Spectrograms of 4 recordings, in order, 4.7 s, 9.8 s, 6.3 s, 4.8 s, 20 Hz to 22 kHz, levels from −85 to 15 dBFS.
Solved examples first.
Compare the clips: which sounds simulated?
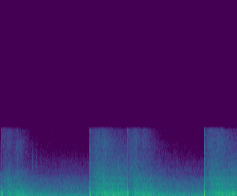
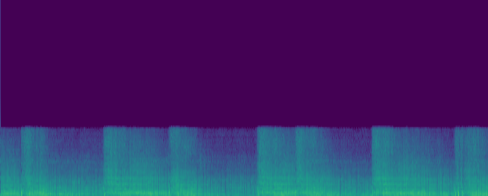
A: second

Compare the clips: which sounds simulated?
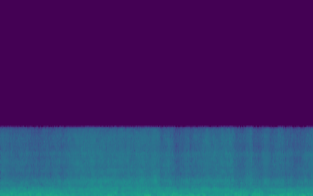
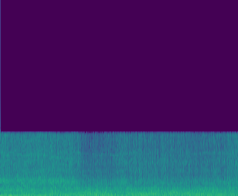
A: first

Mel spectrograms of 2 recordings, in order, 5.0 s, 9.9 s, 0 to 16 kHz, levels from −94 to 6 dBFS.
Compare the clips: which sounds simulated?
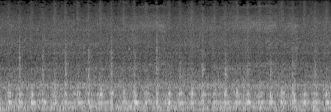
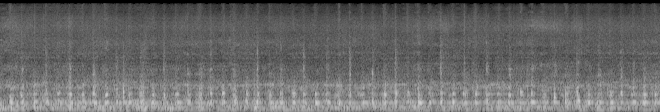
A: second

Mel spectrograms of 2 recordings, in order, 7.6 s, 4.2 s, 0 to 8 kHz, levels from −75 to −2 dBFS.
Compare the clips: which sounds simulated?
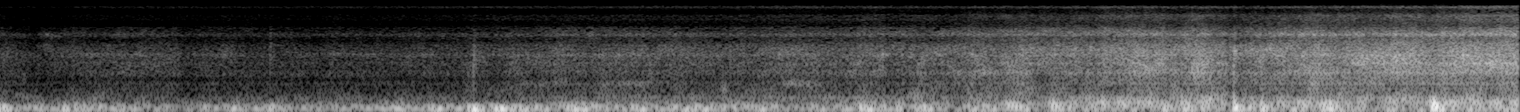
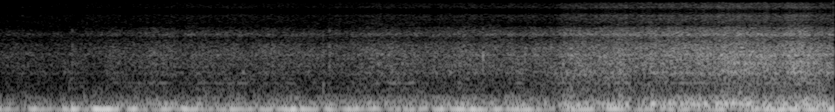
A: first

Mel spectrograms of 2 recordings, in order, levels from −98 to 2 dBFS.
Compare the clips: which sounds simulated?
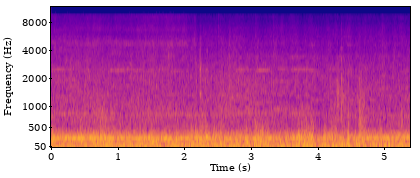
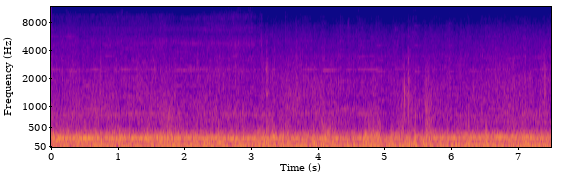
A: first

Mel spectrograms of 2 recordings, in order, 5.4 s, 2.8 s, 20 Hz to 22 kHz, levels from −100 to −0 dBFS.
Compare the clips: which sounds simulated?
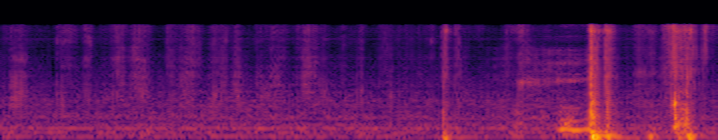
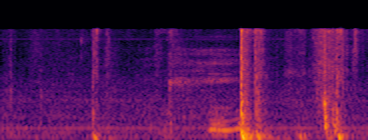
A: first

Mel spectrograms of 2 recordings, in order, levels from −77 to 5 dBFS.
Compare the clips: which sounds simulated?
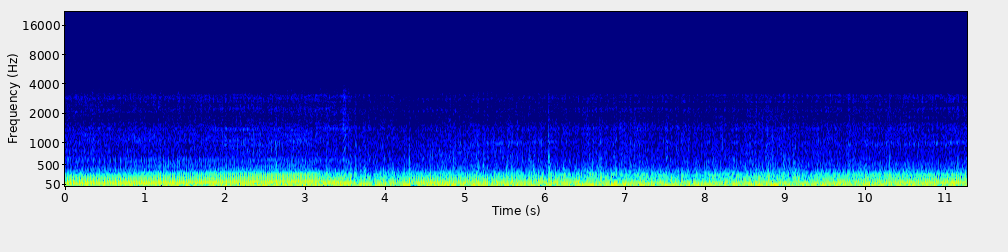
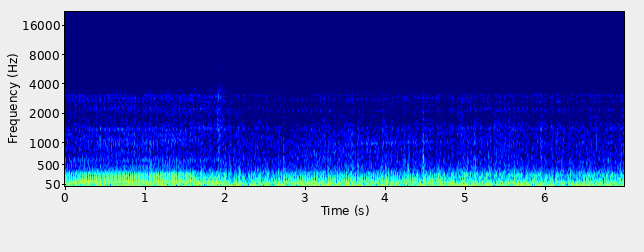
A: first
